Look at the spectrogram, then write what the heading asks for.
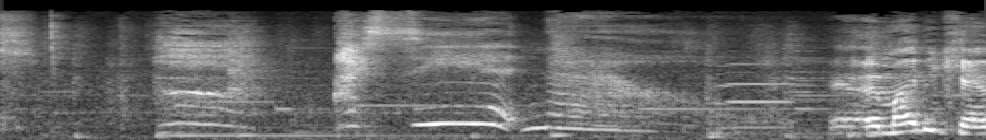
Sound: gasps

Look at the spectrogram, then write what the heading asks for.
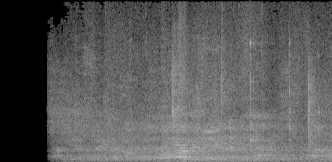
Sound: chattering

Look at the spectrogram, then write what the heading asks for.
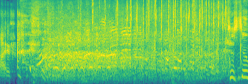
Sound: laughing continues

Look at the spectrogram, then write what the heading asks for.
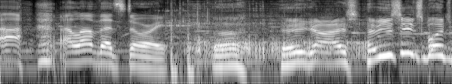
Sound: chuckles

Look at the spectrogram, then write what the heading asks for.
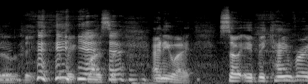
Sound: laughter

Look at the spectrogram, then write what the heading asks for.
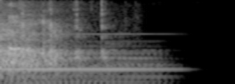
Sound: audience laughter

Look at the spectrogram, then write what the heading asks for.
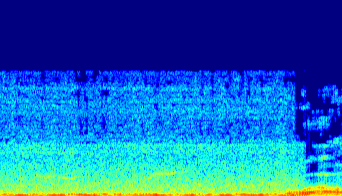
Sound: whistling

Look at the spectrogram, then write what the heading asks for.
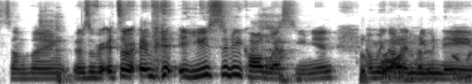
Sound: stammers

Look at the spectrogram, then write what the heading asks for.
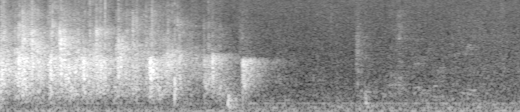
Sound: applause

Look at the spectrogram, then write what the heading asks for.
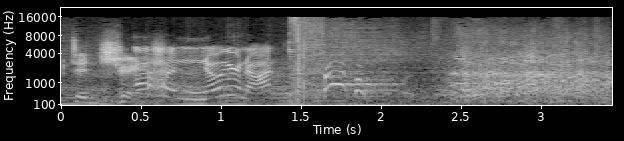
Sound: squealing

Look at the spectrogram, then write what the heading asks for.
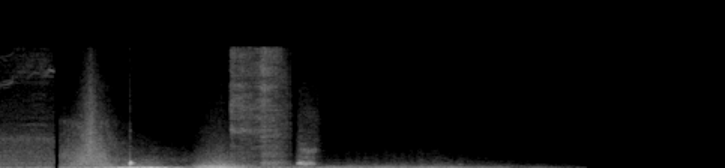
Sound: logo whooshing

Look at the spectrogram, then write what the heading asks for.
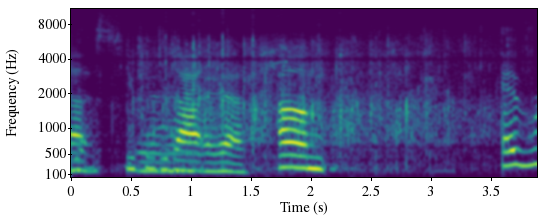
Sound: clapping

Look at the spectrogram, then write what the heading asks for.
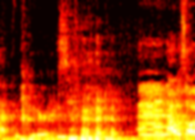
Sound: crowd laughs

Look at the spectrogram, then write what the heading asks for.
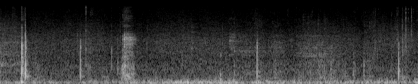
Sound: groaning

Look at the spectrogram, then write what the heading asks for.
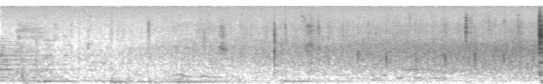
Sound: applause

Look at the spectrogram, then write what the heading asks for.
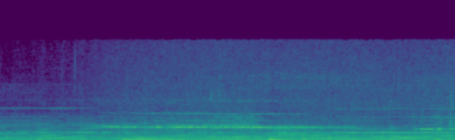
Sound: elk bugling

